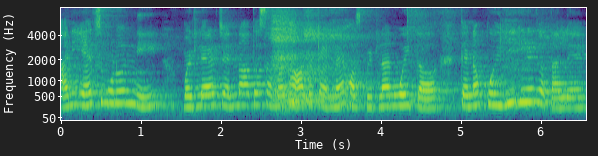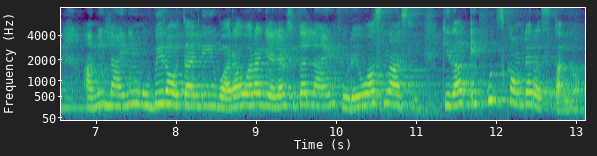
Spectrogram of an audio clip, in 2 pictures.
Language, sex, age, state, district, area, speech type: Goan Konkani, female, 18-30, Goa, Murmgao, urban, spontaneous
